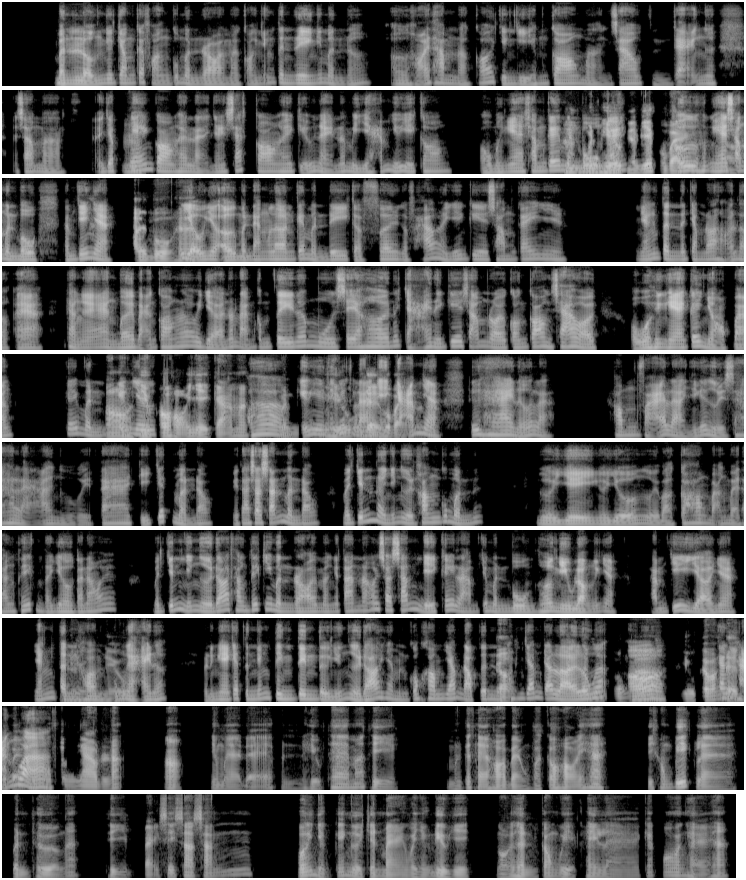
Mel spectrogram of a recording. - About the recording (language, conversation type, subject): Vietnamese, advice, Việc so sánh bản thân trên mạng xã hội đã khiến bạn giảm tự tin và thấy mình kém giá trị như thế nào?
- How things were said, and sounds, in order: other background noise; tapping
